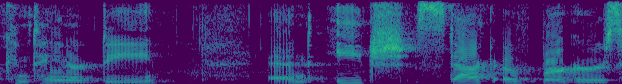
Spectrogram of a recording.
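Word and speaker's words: containerd: Cloud providers default to containered which is actually pronounced container D and each stack of burgers here is a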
